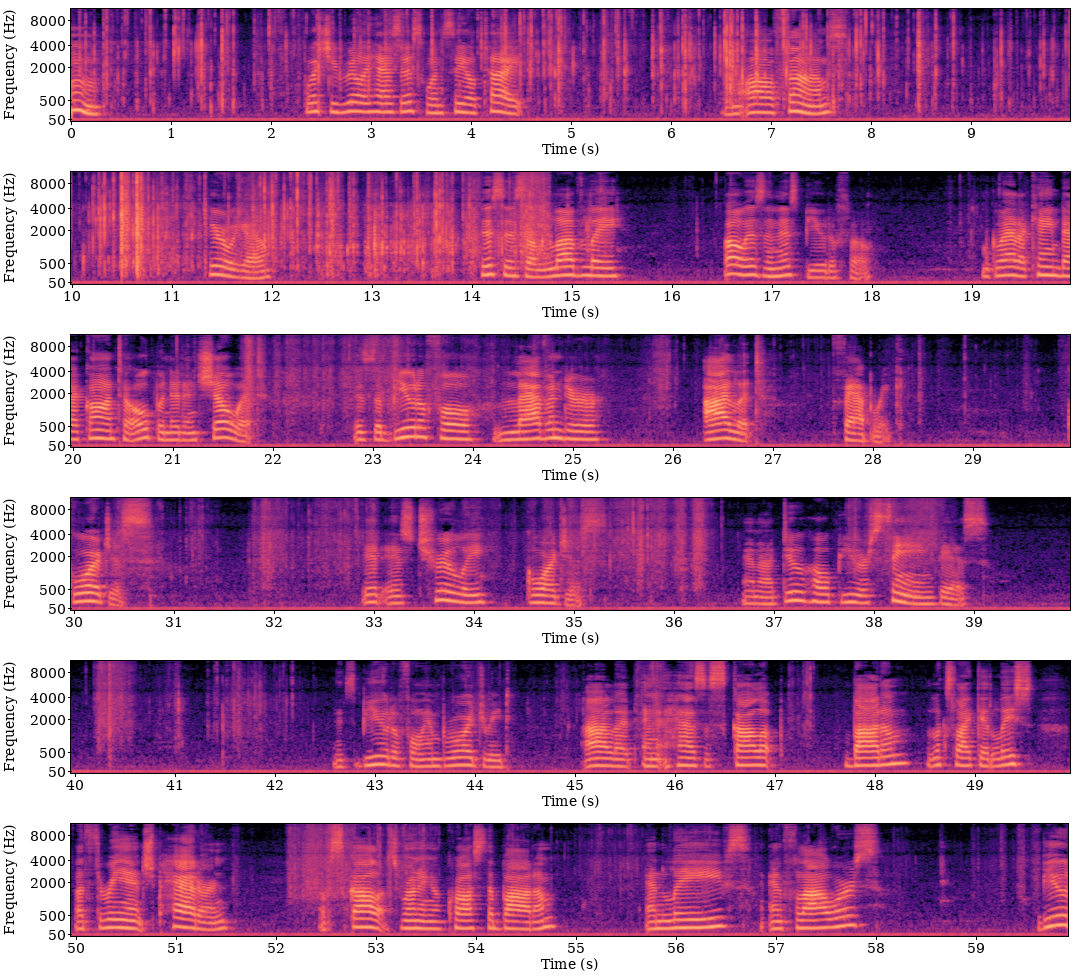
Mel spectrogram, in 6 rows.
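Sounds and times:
fabric rustling on tissue paper: 0.0s - 15.2s, 21.1s - 24.8s, 25.6s - 26.3s, 28.2s - 36.6s, 37.6s - 39.0s, 40.1s - 42.3s, 51.4s - 56.6s, 58.1s - 59.9s
package wrapping crackling: 0.0s - 15.2s, 21.2s - 24.8s, 25.7s - 26.3s, 26.9s - 33.1s, 34.1s - 36.6s, 40.1s - 42.5s, 44.7s - 46.0s, 47.0s - 47.5s, 52.0s - 54.1s, 54.7s - 55.7s, 58.0s - 59.9s.

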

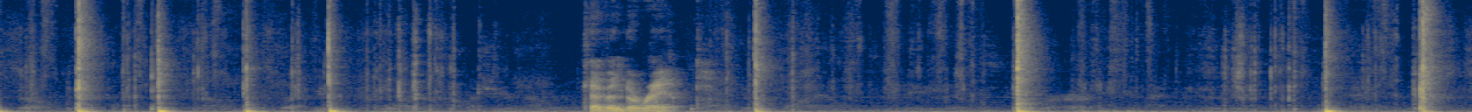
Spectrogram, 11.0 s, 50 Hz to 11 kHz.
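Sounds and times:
cards slapping: 0.0s - 3.7s, 5.2s - 11.0s
paper cards rustling: 0.0s - 3.9s, 5.2s - 11.0s.

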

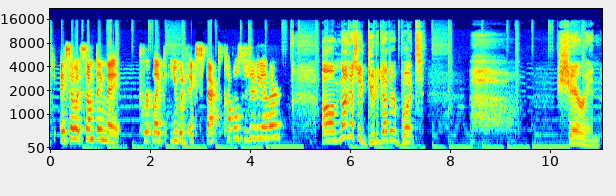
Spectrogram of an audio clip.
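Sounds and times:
person breathing in: 4.9s - 5.4s, 7.6s - 9.4s.

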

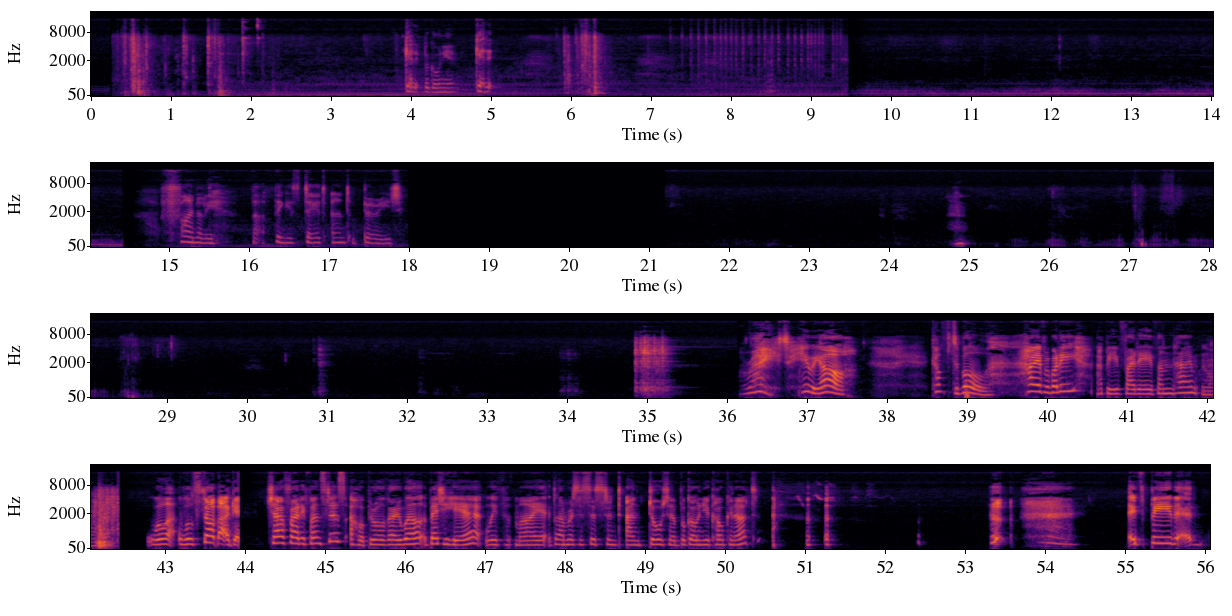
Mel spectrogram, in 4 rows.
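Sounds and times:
steady low hum: 1.9s - 7.6s, 8.3s - 14.5s
cat purring: 25.6s - 28.7s.

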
